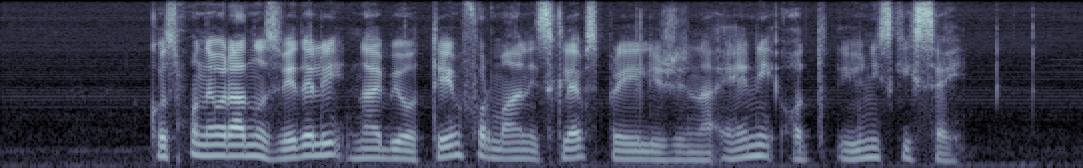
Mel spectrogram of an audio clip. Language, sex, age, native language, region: Slovenian, male, 30-49, Slovenian, Central Slovenia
